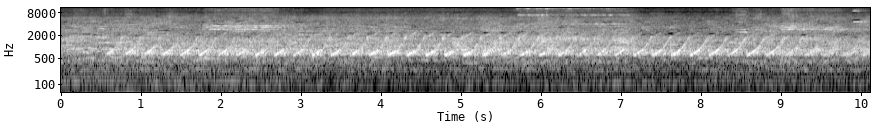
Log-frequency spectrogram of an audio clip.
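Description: An electronic siren sounding in a fast yelp, a rapid run of rising sweeps several times a second, over the steady noise of a large crowd.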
